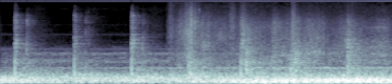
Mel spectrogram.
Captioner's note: sound of footsteps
